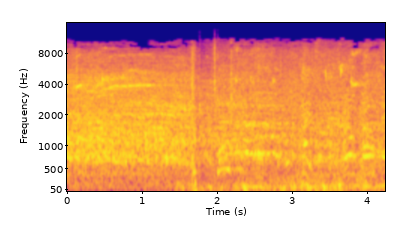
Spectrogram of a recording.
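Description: Arena crowd noise, with a basketball bouncing on the hardwood court. There is a sharp knock just under two seconds in.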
